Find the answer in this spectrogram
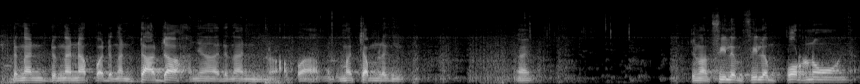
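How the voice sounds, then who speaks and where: Low-voiced man. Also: fairly even intonation, a little slow, pauses often, darkish tone, slight background noise. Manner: conversational, teasing questions to the audience. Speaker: religious teacher. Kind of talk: religious lecture.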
